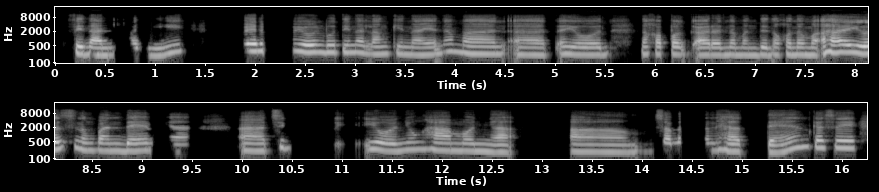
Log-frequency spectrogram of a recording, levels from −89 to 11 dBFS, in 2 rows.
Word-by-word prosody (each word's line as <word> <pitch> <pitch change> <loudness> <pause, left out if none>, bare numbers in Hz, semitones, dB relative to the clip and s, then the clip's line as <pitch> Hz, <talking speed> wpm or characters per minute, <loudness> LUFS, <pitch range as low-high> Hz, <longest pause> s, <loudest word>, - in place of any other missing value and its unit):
financially, 215 +3 +1 0.5
pero 305 0 +8 0.3
'yun 275 -2 +5
buti 275 0 -1
nalang 235 -3 -2
kinaya 220 -2 -2
naman 240 -5 -1
at 215 -1 -2
ayun 220 -2 -1 0.3
nakapag-aral 225 -2 +1
naman 210 -1 -4
din 215 -1 0
ako 220 +1 -2
ng 215 0 -1
maayos 270 -1 +6
no'ng 230 -4 -4
pandemya 215 -1 -2 0.6
at 215 -1 -1
sig 275 +5 -8 0.4
i 410 - -17 0.3
'yun 220 -3 +1
'yung 240 +1 -6
hamon 215 -3 -1
nga. 190 0 -1 0.6
Um, 195 0 -3
sa 225 - -2
mental 220 -2 -10
health 205 -2 0 0.2
din 240 - -1
kasi 285 -1 +2
225 Hz, 110 wpm, -23 LUFS, 215-255 Hz, 0.6 s, pero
